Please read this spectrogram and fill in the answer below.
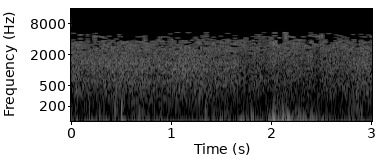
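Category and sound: nature, rain falling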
